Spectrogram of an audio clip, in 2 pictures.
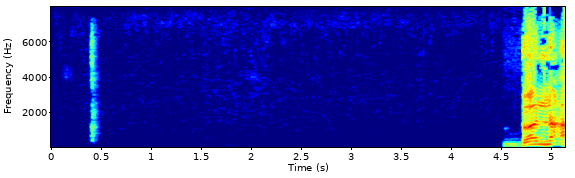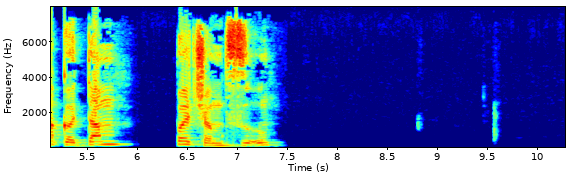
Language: Ghomala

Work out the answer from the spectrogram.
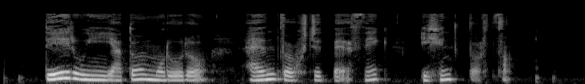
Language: Mongolian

